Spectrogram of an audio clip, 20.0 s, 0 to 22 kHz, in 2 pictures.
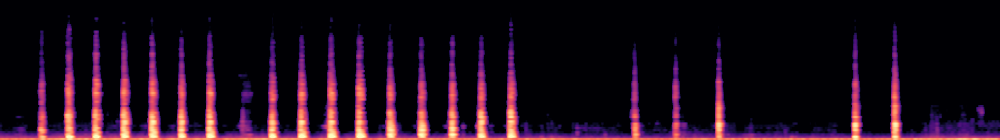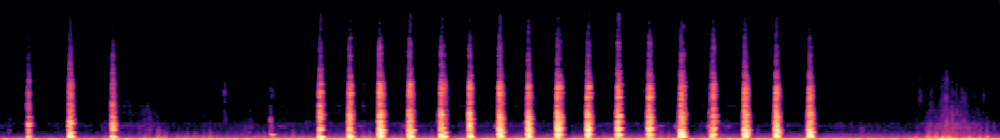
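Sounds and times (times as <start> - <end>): low rumble: 0.0 - 20.0
turkey call blown in sharp notes: 0.4 - 5.2, 13.2 - 18.2.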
